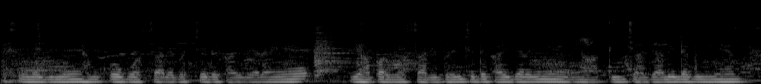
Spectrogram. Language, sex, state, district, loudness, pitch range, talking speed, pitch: Hindi, male, Chhattisgarh, Balrampur, -40 LUFS, 110-115 Hz, 215 wpm, 115 Hz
